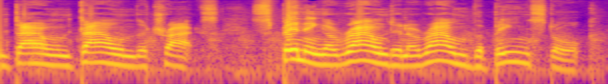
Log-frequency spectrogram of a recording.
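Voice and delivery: ordinary delivery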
